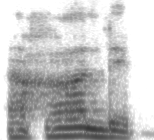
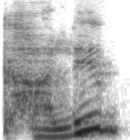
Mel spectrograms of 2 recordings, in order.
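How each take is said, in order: First: "Ghalib" with throaty gh, softer; guttural gh. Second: "Ghalib" with a hard stop, like kaa-lib; hard first consonant. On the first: Teacher showing the right way, guttural gh. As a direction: rasp the Gh of "Ghalib" at the back. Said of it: "See the guttural sound?". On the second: Teacher showing the wrong way, hard consonant. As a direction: say "Ghalib" without throat friction. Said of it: "It's not Ghalib". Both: Shown as a demonstration.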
